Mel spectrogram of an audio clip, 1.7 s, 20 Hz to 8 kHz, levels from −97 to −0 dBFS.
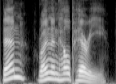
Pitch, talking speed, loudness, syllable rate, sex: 185 Hz, 170 wpm, -14 LUFS, 4.1 syllables/s, male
